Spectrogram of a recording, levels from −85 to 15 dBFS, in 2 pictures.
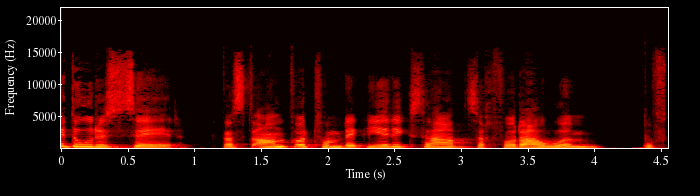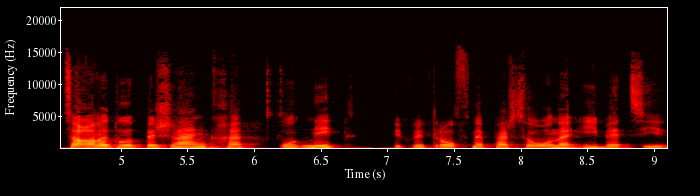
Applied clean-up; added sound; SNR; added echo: neural mask model DeepFilterNet 3.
